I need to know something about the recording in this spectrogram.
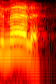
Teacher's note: الميم مرققة، يبقى هرقق الألف، يبقى الألف تابع لما قبلها تفخيما وترقيقا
